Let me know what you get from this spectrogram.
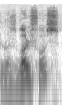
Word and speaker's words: Los Golfos: Comme ça se prononce, G-O-L-F-O-S, Los Golfos.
